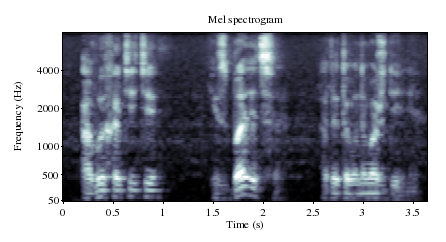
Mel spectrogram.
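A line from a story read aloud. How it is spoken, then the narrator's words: Gentle question, psychologist. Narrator (Russian): Психолог мягко спросил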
